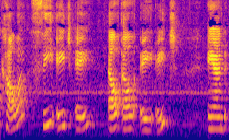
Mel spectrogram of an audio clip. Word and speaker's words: challah: do you stall the name of this bread it's spelled kala ch a ll aah and in the description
